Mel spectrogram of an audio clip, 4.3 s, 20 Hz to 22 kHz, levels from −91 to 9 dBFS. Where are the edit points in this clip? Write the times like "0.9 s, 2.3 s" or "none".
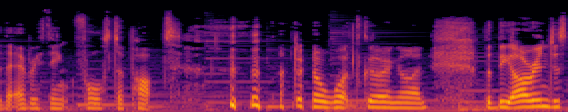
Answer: none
